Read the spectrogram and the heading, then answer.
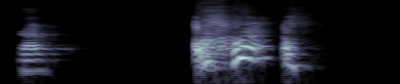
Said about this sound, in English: I get nervous and I cough a little more. So when I'm playing with the symphony orchestra, I'm sucking on a cough drop the whole time.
